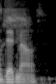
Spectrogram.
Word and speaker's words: deadmau5: Dead It is deadmau5. Dead Okay. Mouse Five. – Is he house? Wait, wait, what? Which one is it? – deadmau5.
